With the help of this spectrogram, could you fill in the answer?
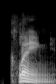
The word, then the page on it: cling: American English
